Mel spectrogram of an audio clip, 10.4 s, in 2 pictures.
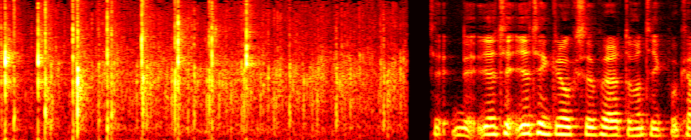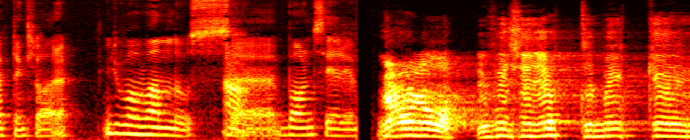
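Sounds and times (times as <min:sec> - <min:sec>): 
applause from a small group: 0:00.0 - 0:03.1
speech: 0:03.3 - 0:10.3.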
